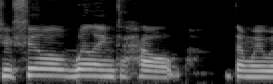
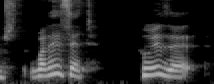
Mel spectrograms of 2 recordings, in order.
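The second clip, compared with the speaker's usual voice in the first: wary, cautious, guarded tone. Role-playing hearing a noise from under the bed, asking what it is, low hushed voice. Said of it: "I'm trying to keep my voice low".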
